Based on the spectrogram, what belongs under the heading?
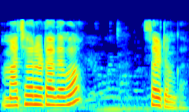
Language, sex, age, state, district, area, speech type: Odia, female, 30-45, Odisha, Bargarh, urban, spontaneous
